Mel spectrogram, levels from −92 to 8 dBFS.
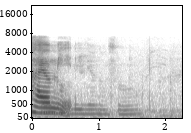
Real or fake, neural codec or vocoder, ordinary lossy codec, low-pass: real; none; none; 7.2 kHz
